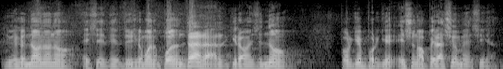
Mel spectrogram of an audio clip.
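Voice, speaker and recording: Speaking a little fast in a mid-range voice, this Argentine pastor delivers his sermon in Rioplatense Spanish, acting out conversations within a personal story and putting questions to the audience. Long reverb fills the church camp hall around him.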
